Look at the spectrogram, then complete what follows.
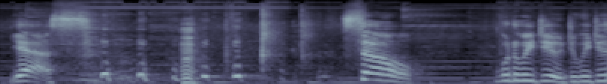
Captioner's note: laughs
